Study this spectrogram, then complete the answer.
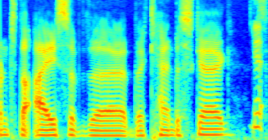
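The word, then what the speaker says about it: Kenduskeag: Police arrived, and before they could speak to him, he fled on foot, ran out into the ice of the Kendiskeg.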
